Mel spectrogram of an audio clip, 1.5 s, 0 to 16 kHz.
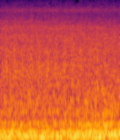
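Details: V8 with Aces EFI, after the ECU cam setting was changed from mild cam back to stock, which fixed the start-and-stall problem. Deep, steady idle holds an even beat without surging or dying.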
